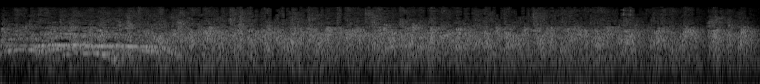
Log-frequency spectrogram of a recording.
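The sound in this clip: Audience applause for the Greater Miami Youth Symphony before a live studio audience at the WDNA Jazz Gallery, a dense, steady wash of clapping that carries on throughout at an even level.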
